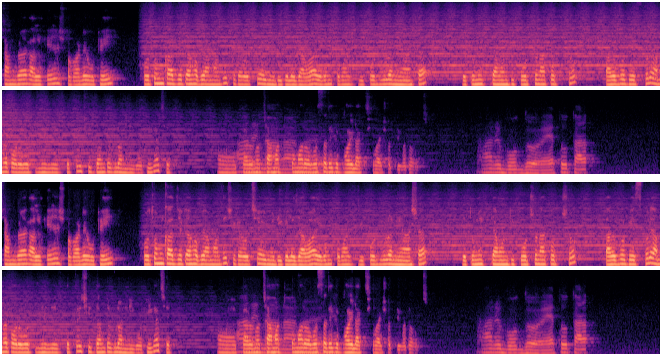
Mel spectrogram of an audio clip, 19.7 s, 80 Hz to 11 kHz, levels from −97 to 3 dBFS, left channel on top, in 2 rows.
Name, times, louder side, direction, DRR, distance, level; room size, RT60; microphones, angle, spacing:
voice 1, 0.0-1.7 2.1-6.4 6.9-8.6 9.1-12.3 13.1-16.1, right 3 dB, 55° right, 15 dB, 0.6 m, -20 dB
sound 1, 2.1-14.3, left 2 dB, 65° left, 3.9 m, -35 dB
voice 2, 13.3-14.9 17.0-18.6, right 1 dB, 15° right, 12 dB, 0.7 m, -32 dB
18.5 x 12.5 x 4.6 m, 0.39 s
head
